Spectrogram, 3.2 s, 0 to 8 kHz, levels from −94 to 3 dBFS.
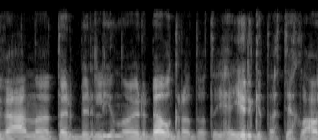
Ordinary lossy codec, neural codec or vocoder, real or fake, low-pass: Opus, 64 kbps; none; real; 7.2 kHz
